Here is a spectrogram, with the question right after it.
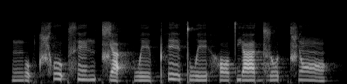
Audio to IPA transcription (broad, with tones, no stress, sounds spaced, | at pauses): ŋ o˨ ʔ t͡ɕʰ o˦ ʔ s ẽ˧ ŋ t͡ɕ a˨ ʔ p w e˨˩ pʰ e˥˧ t̪ w e˧ h ɔ˧ t̪ j a˧ d͡z o˦ t̚ ɕ ɔ̃˥˧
